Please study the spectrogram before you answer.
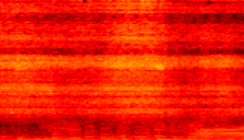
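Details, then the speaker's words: Volvo truck rear air suspension leveling (height control) valve: constant sharp air hiss that keeps dumping air past the set ride height; loose part inside the valve, so it is leaking and must be replaced. "This level should stop dumping. See, it's keep dumping."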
